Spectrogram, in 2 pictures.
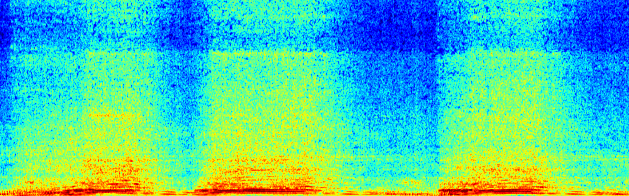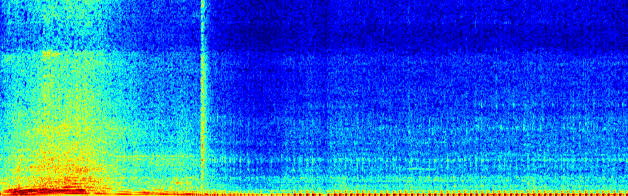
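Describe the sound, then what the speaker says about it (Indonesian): A Suzuki Smash motorcycle engine with an oil-burning fault revs up and down in four loud, rising-and-falling surges, then settles into a rough, clattering idle. "kita nyalakan mesin dan kita lihat seberapa keluar asap sepeda motor ini"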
